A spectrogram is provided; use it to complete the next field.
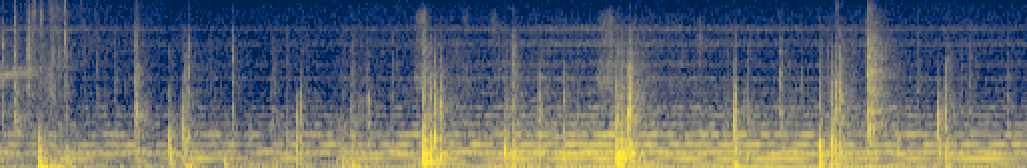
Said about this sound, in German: Wir gehen rein. Aber leise. Man darf uns nicht hören. Gut. Los, Tür zu.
